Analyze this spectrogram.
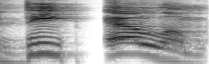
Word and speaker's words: Ellum: In the deep Ellum, it's called Elm because Negroes had a hard time pronouncing Elm Street. So when you go deep down Elm Street, you in the deep ellum.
